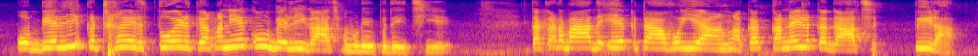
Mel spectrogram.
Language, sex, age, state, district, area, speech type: Maithili, female, 60+, Bihar, Darbhanga, rural, spontaneous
